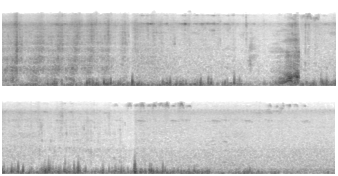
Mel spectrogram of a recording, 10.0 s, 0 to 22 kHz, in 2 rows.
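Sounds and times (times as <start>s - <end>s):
paws splashing in shallow water: 0.0s - 4.0s.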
